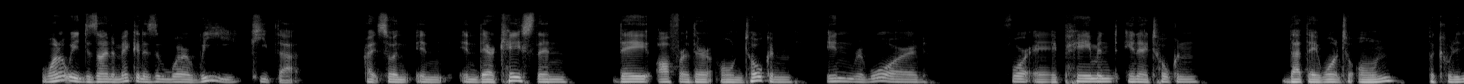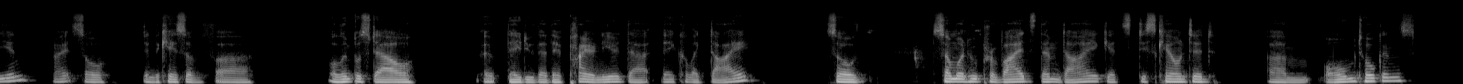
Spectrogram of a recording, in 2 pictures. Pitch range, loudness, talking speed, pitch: 110-130 Hz, -28 LUFS, 140 wpm, 115 Hz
